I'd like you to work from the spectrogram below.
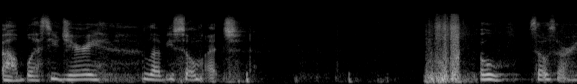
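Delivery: crying while speaking. Speaker overcome after reading a Bible verse, crying while speaking. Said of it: "I got crying".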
